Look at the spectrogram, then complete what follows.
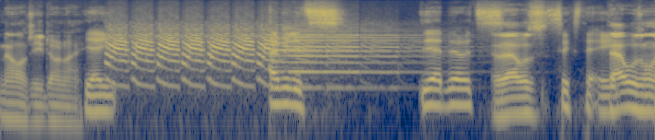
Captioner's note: airhorns sfx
